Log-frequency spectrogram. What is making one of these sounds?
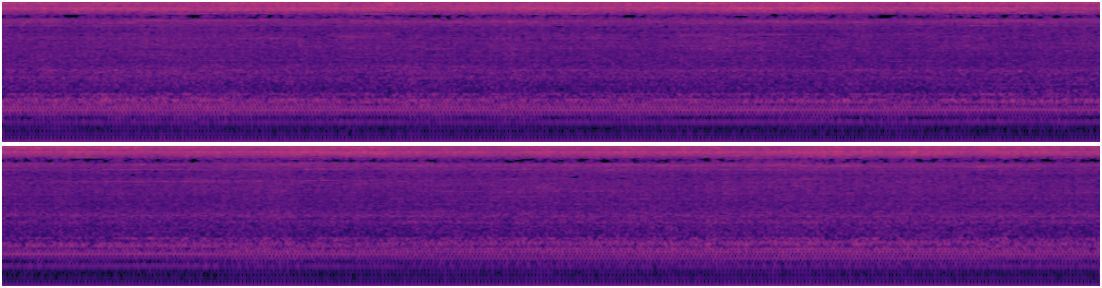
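A band saw cuts through a log with a loud buzzing whine.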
